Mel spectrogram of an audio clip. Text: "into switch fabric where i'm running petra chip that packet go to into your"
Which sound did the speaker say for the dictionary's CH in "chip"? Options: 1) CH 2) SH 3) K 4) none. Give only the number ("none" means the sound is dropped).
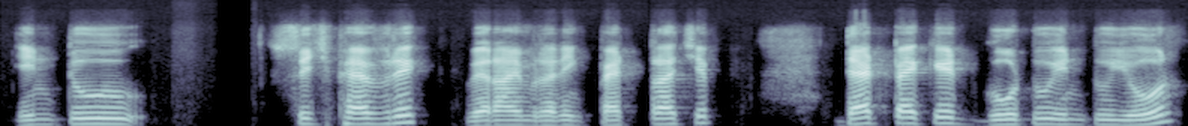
1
